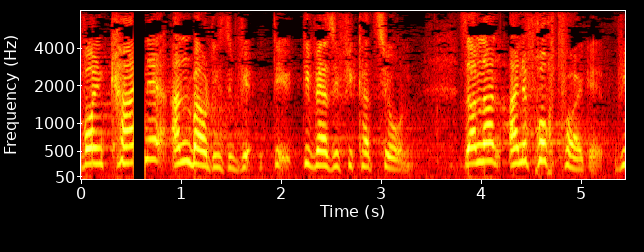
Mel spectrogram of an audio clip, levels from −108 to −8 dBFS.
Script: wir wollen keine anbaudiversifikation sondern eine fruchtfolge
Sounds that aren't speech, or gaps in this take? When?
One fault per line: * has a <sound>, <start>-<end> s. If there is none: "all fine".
* has a dropout, 0.5-0.6 s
